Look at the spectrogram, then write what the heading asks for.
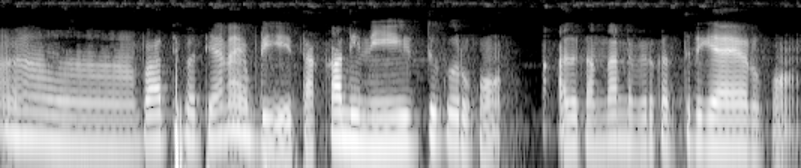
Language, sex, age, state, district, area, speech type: Tamil, female, 60+, Tamil Nadu, Tiruvarur, urban, spontaneous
